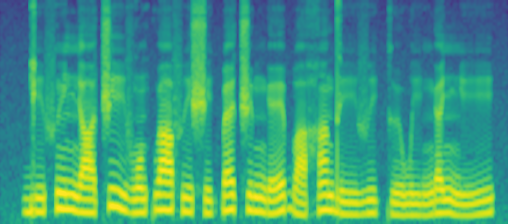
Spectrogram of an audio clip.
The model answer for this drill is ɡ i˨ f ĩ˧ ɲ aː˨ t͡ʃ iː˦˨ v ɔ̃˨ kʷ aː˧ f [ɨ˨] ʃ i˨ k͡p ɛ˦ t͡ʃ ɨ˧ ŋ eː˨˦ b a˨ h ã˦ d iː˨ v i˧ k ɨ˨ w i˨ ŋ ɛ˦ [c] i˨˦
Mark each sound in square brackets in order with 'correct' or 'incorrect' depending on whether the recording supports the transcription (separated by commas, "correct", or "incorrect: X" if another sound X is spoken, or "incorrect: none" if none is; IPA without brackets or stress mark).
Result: incorrect: i˨, incorrect: ɲ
